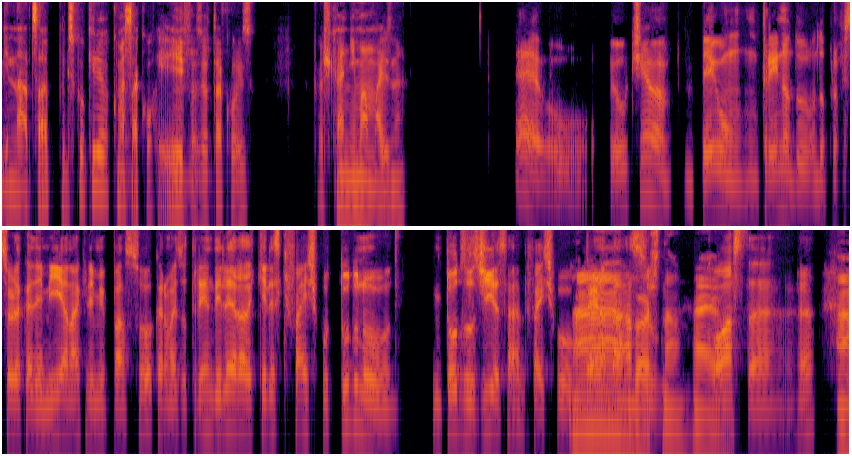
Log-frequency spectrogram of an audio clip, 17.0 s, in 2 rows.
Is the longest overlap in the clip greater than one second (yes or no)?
yes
